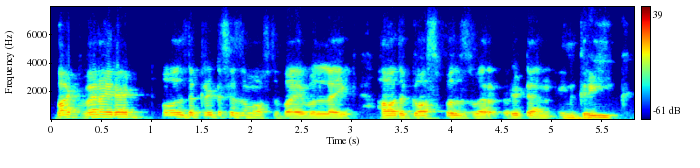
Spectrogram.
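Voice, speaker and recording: A man's voice: on the high side, flat delivery, normal speed. A man from Pakistan, calling in and explaining his views earnestly, with many fillers. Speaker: caller. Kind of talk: call-in discussion. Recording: muffled lo-fi call audio.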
